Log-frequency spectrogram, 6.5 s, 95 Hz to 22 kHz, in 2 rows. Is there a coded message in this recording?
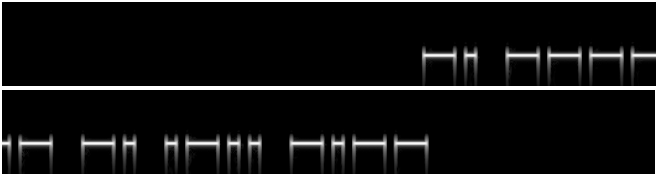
Yes: Morse code from 2.1 to 5.4 s, heard as a keyed tone, about 22 wpm, 700 Hz. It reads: N0NLY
